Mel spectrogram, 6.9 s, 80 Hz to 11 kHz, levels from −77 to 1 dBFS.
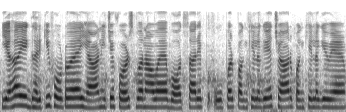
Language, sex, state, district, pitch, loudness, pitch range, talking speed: Hindi, female, Rajasthan, Bikaner, 230 Hz, -13 LUFS, 225-240 Hz, 200 wpm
